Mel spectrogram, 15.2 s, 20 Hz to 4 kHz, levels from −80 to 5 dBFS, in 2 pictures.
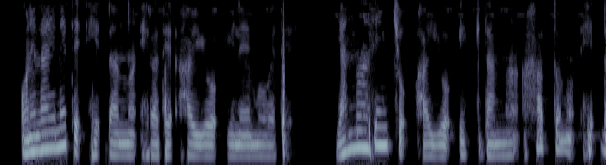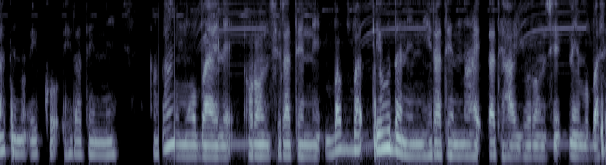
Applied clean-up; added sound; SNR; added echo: none; none; none; none.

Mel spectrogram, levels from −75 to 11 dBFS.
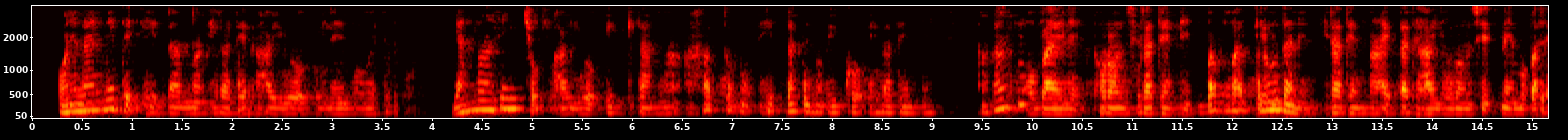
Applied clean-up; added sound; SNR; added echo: neural mask model DeepFilterNet 3.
